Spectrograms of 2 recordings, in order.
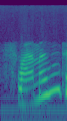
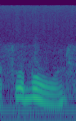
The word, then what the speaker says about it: Flamand: Your choices are Carol Curtis in Stand By for Crime, Pat in Manhunt, Sandra Lake in Crime Files of Flamond. Am I pronouncing that one correctly? – Uh, Flamand. – Flamand. Oh, it's French.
